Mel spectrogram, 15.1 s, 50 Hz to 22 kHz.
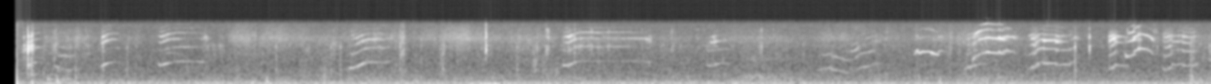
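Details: American Bobtail kittens, three weeks old, from a litter of five born indoors on December 18, 2010; many short, high, overlapping mews with rising and falling pitch come quickly over a steady low hum.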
